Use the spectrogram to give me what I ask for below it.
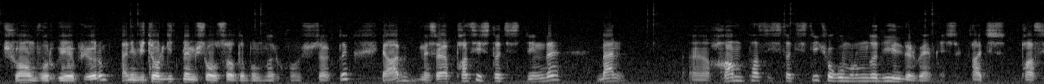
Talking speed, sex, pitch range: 160 wpm, male, 120-175 Hz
